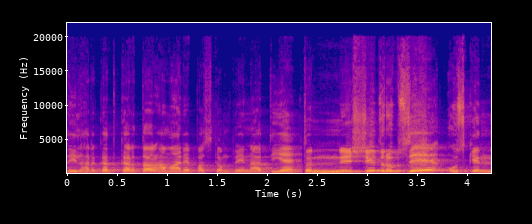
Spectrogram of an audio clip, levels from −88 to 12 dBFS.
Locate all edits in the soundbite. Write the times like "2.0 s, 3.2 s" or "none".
2.3 s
